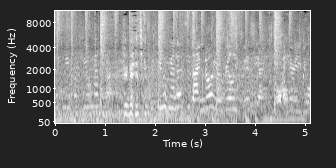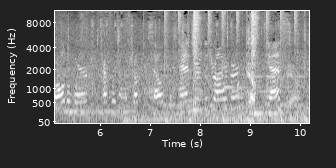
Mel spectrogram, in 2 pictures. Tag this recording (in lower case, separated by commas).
music, speech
